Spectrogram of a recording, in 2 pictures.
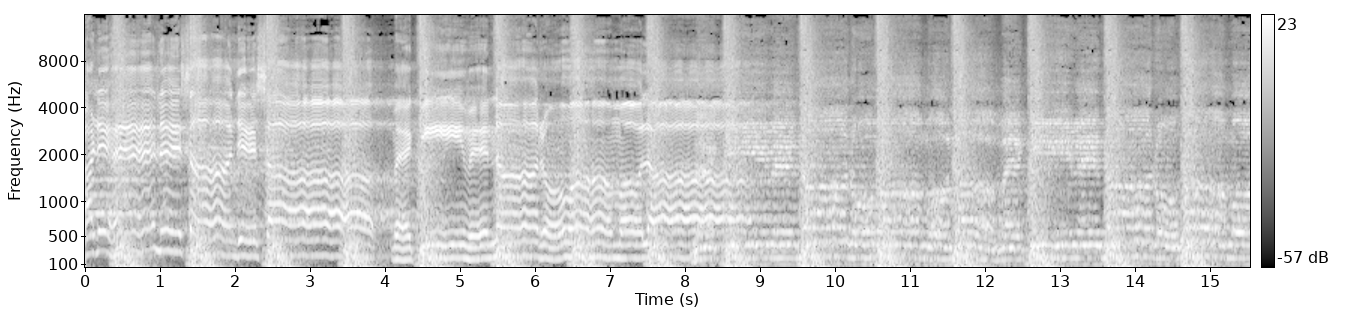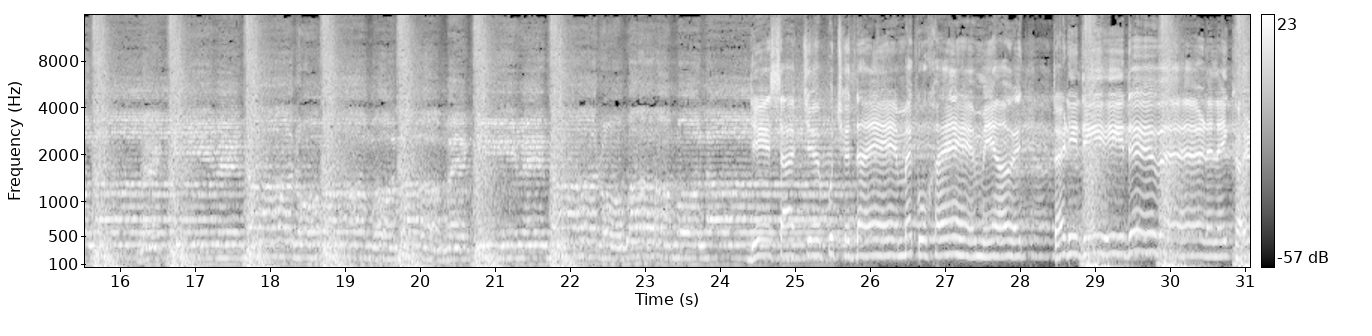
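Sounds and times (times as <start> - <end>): chanted vocal refrain: 0.0 - 31.0
heavy steady beat: 0.3 - 23.3, 28.8 - 31.0.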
